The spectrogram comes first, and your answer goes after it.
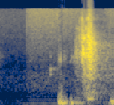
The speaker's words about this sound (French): Une porte s'ouvre.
